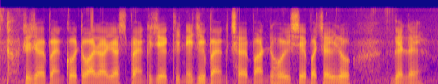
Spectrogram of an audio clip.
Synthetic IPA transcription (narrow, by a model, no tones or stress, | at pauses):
ɾɪd͡ʒəɾbɛ̃ːŋkod̪ʋaːɾajəsbɛ̃ːŋkd͡ʒeːkinid͡ʒibɛ̃ːŋkt͡ʃʰɛbɐ̃nd̪ɦoːisebɐt͡ʃəiɾo | ɡeleː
